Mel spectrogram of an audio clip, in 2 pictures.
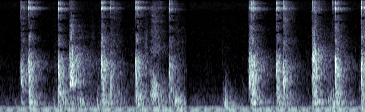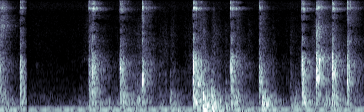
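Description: Table tennis rally: the ball clicks sharply off the paddles and the table in quick alternation, two to three clicks a second, with short pauses about three and six seconds in. A low thump comes about eight and a half seconds in.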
